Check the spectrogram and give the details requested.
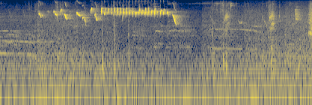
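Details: European goldfinch singing a high, rapid twittering phrase. A few separate chirps build into a dense, fast, slightly buzzy trill lasting about two seconds, followed by a few quick scattered notes over a quiet background.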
